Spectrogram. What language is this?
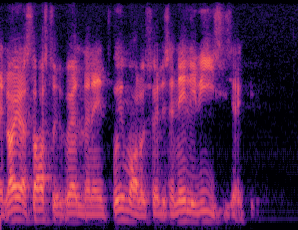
Estonian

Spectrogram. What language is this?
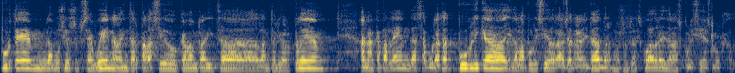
Catalan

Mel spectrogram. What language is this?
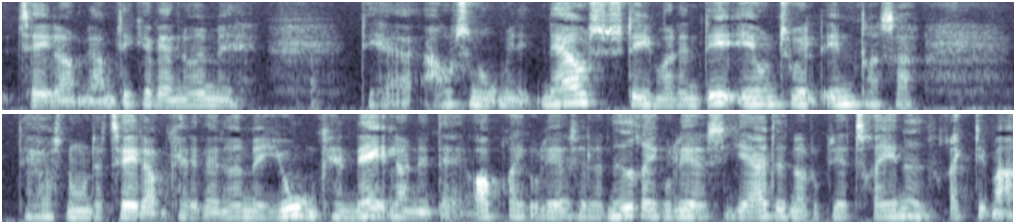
Danish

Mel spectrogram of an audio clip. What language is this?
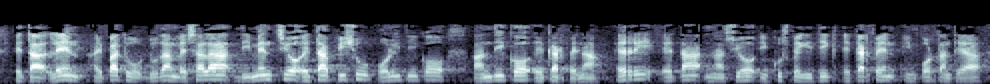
Basque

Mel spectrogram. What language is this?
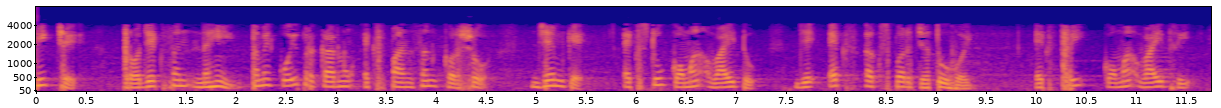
Gujarati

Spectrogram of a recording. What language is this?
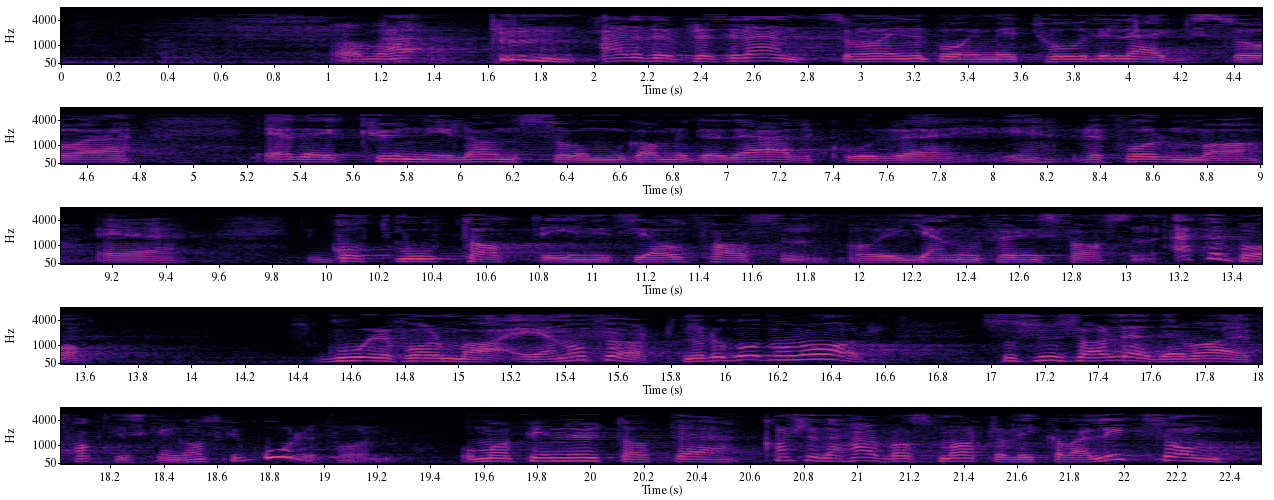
Norwegian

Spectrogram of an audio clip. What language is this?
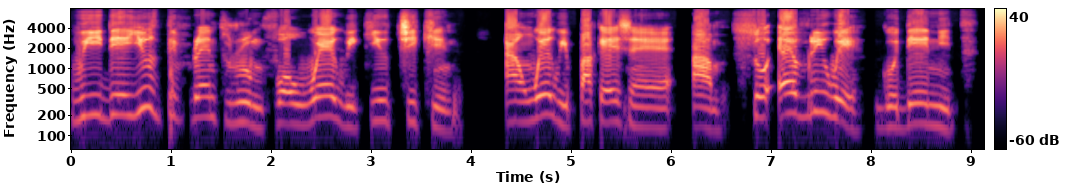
Nigerian Pidgin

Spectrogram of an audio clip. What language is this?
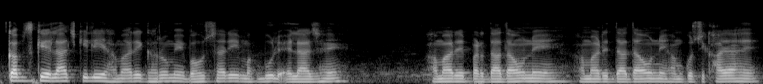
Urdu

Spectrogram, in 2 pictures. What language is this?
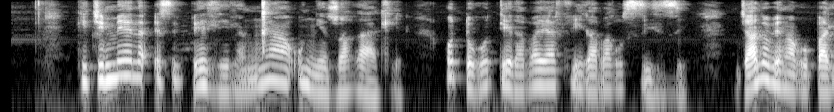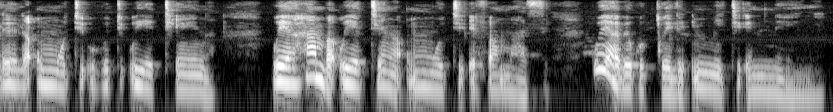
North Ndebele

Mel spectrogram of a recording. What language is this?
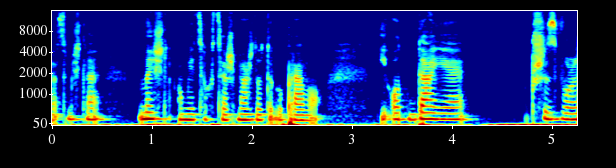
Polish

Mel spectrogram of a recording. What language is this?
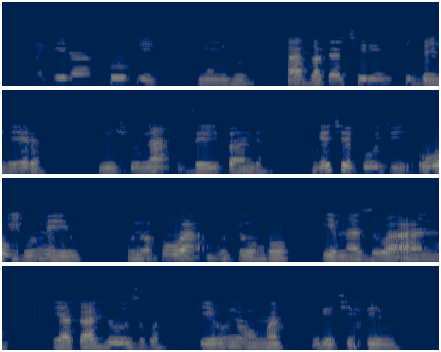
Ndau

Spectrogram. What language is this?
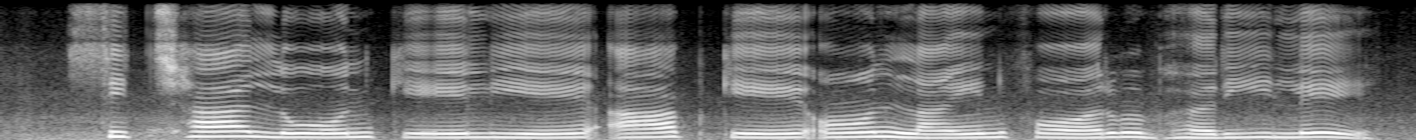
Maithili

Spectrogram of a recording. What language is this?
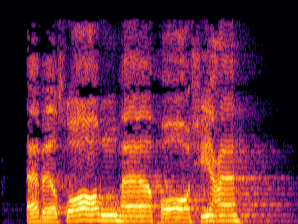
Arabic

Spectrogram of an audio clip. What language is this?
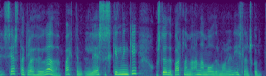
Icelandic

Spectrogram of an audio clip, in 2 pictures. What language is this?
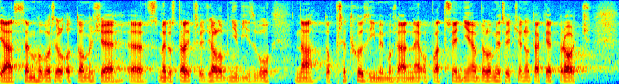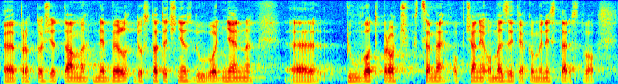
Czech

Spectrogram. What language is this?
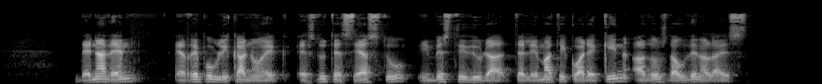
Basque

